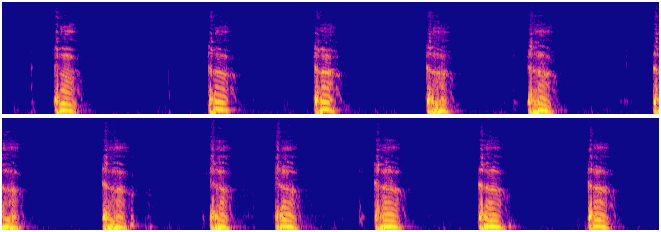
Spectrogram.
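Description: Eleven separate harsh, voiced coughs, roughly one a second, with quiet gaps between; a barking, hacking cough.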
